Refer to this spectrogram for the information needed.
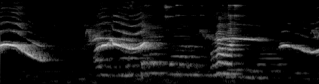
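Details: Pet parrot making loud whistled noises indoors: a falling whistle, a wavering warbled phrase, then shorter buzzy whistles and a final descending note, with brief pauses between.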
